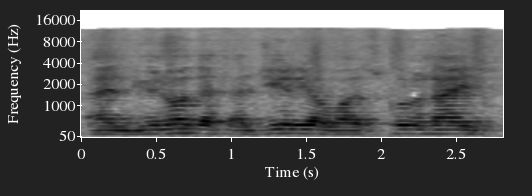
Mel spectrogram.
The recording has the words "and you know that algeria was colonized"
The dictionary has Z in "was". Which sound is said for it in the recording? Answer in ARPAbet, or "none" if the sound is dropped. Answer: Z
